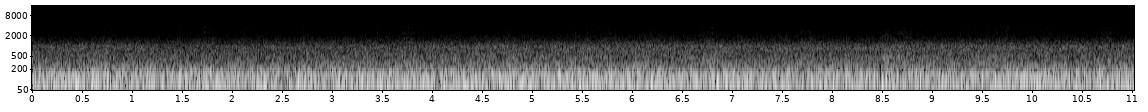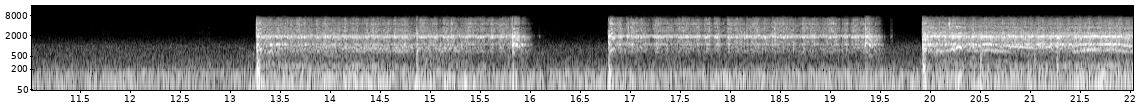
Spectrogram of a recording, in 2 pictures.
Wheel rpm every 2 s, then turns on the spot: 0, 0, 0, 0, 0, 0, 80, 100, 90, 100, 160.
18-20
